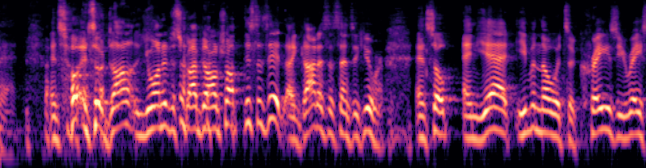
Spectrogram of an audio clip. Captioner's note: laughs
